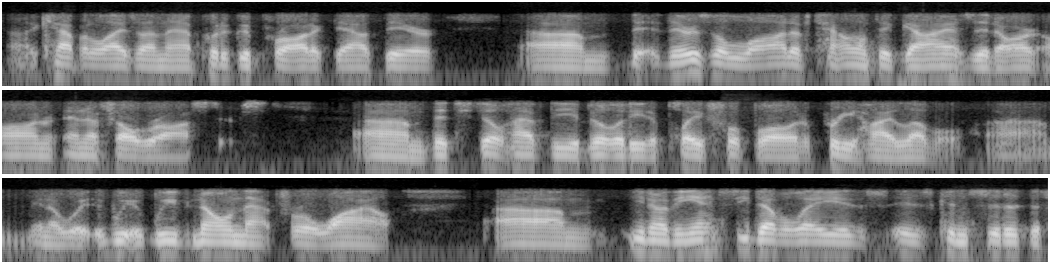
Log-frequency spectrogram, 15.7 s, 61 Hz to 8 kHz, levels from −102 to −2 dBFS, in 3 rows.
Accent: American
